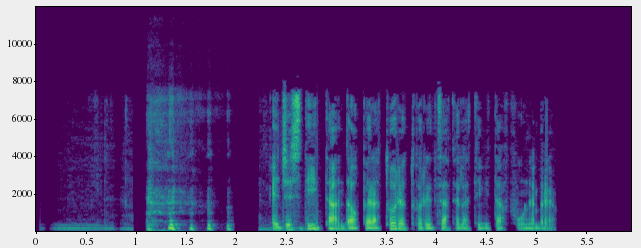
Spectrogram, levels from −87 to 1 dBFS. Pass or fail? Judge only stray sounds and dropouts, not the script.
fail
